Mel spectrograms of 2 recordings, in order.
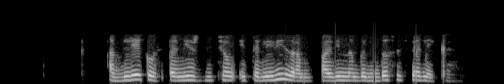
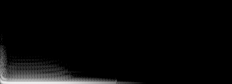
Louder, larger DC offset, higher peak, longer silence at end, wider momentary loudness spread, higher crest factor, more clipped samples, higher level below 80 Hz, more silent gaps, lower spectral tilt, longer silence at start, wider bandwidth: second, -21 LUFS vs -10 LUFS; neither; second, -6 dBFS vs -2 dBFS; second, 0.5 s vs 1.3 s; second, 7 LU vs 18 LU; first, 16 dB vs 10 dB; neither; second, -64 dBFS vs -10 dBFS; first, 3.15-3.20 s vs none; second, -8.5 dB/octave vs -14.5 dB/octave; first, 1.1 s vs 0 s; first, 4.3 kHz vs 0.7 kHz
